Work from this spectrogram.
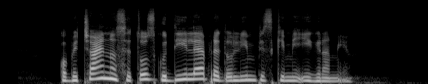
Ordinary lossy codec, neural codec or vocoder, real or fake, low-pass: MP3, 96 kbps; autoencoder, 48 kHz, 32 numbers a frame, DAC-VAE, trained on Japanese speech; fake; 14.4 kHz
